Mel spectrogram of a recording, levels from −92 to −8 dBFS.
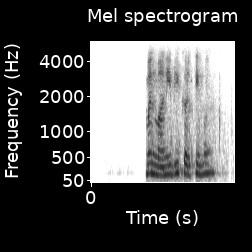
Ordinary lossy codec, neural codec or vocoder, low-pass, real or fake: Opus, 16 kbps; none; 5.4 kHz; real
